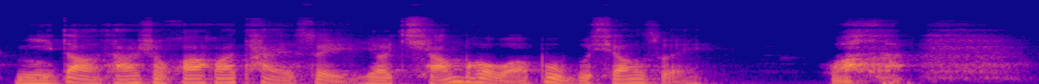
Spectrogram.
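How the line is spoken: Firm and decisive. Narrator (Chinese): 谭继儿却一改往日的娇羞温柔，果断果敢地说

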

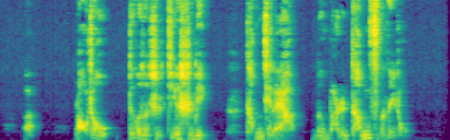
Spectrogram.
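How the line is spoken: Quiet, hushed. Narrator (Chinese): 对方小声的告诉我

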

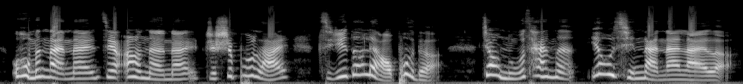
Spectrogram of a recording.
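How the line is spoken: Flustered old women, laughing. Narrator (Chinese): 两三个婆子慌慌张张的，笑说道

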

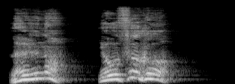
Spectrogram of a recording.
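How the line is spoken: Alarmed urgent shout. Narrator (Chinese): 魏抗大惊，急忙叫道

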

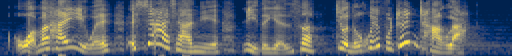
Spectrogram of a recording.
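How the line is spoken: Loud shout. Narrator (Chinese): 猴子和校维猛冲变色龙大喊

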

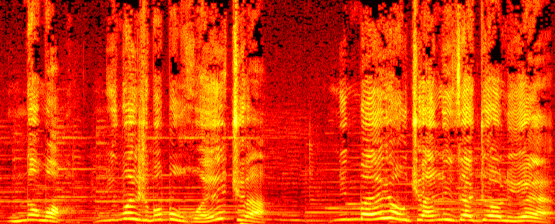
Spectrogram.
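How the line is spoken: Shouted. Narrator (Chinese): 小猪叫道

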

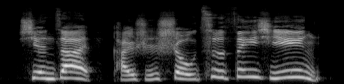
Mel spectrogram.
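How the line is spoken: Loud. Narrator (Chinese): 托比熊大声地说

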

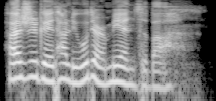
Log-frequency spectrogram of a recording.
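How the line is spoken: Sighing. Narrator (Chinese): 金上最后叹道

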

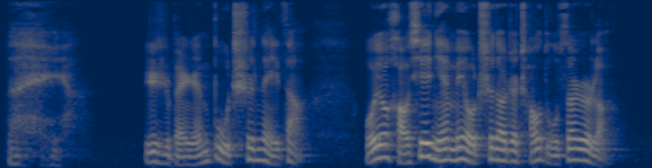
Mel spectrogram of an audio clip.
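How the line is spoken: Laughing sigh. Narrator (Chinese): 林茂雄笑叹道

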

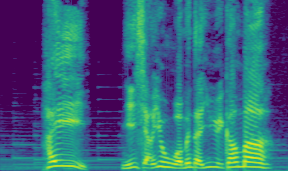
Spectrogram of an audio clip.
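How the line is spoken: Shouting downward. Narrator (Chinese): 马努冲着下面大喊

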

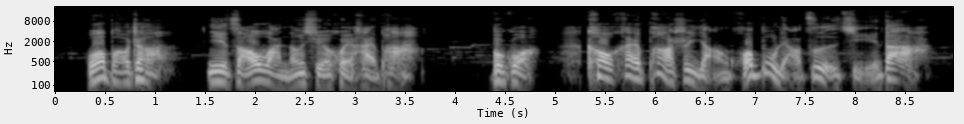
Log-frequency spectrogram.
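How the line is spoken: Father, sighing. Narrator (Chinese): 父亲叹了一口气，对小儿子回答说

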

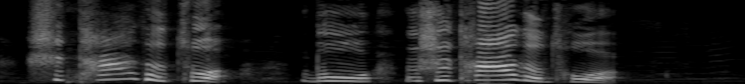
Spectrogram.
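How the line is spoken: Children loudly yelling. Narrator (Chinese): 小熊哥哥和小熊妹妹 大声的嚷嚷

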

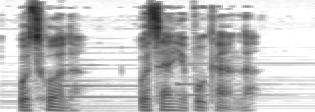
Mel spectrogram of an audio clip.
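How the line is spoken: Muttering. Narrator (Chinese): 嘴里嘀咕着

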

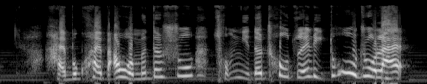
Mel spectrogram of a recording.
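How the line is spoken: Angry shout. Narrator (Chinese): 管理员愤怒地大喊

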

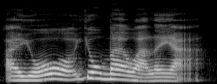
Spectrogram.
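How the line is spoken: Loud complaint. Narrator (Chinese): 后我一步的大姐大声抱怨道

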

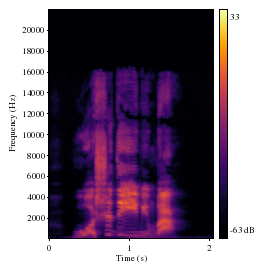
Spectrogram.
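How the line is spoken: Confident roar. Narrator (Chinese): 老虎很自信的吼道

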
